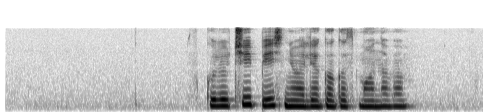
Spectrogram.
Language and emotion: Russian, neutral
